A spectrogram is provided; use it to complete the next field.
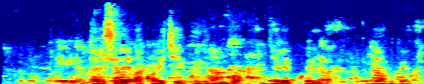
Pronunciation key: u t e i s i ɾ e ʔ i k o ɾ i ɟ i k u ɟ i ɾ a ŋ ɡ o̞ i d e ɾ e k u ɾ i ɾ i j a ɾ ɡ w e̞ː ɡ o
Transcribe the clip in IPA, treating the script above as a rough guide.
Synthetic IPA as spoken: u t a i s i ɾ e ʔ a k o ɾ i c i k u ɟ i ɾ a ŋ ɡ o̞ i ɟ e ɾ e k u ɾ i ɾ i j a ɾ ɡ w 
